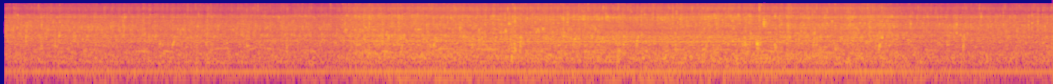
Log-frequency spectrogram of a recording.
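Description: Water trickles and bubbles steadily.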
